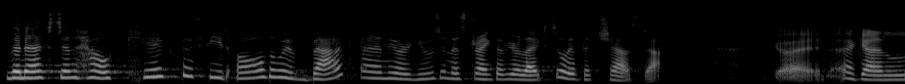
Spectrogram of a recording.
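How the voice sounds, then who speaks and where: Woman yoga instructor, high voice, guided class cues, slightly breathless, long reverb. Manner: calm, encouraging cues while practicing.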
